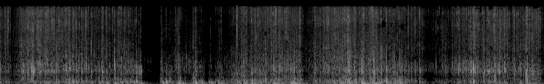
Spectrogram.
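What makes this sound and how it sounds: A derma roller with fine metal needles is rolled by fingers across a palm-sized, soft, puffy scrub pad covered in sparkly iridescent plastic mesh. The result is a continuous, dense rolling scratch with crinkly, crackling texture spread from low rumble to bright highs, with a brief gap near the 1.5-second mark and softer dips as the strokes change.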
